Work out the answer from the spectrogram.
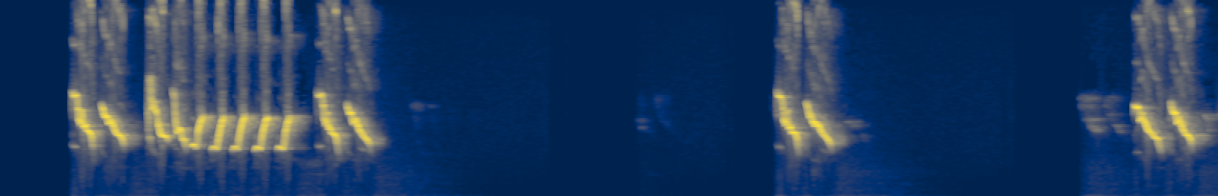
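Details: Caged Pacitan mountain white-eye in 'nembak' style, opening with a dense rattle of about a dozen high descending whistles, then after a long pause two shorter clusters of sharp falling notes.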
